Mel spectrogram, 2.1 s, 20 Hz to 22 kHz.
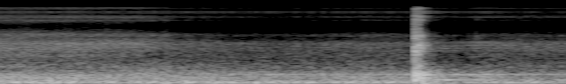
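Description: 2000 Ford Mustang GT's 4.6-litre V8 idling, smooth and quiet. A single sharp thump comes about one and a half seconds in.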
